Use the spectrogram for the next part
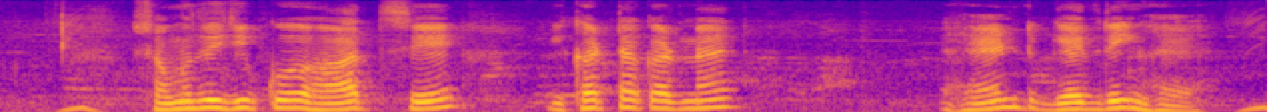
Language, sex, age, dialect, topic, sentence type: Hindi, male, 36-40, Awadhi Bundeli, agriculture, statement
